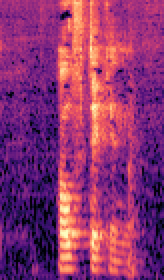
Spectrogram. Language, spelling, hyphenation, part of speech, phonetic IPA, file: German, aufdecken, auf‧de‧cken, verb, [ˈaʊ̯fˌdɛkn̩], De-aufdecken.ogg
- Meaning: 1. to uncover, to remove the cover 2. to expose, uncover, unearth 3. to reveal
